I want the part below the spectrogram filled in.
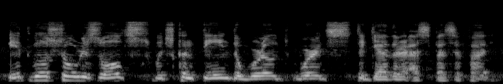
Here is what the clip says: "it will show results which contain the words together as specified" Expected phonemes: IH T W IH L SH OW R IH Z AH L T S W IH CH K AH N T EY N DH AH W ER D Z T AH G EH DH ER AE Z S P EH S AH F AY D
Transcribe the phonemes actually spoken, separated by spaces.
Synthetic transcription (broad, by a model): IH T W IH L SH OW R IH Z AH L T S W IH CH K AH N T EY N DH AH W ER D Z T AH G EH DH ER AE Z S P EH S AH F AY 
